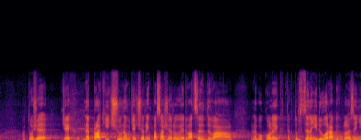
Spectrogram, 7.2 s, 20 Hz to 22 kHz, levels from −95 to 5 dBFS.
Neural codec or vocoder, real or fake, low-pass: none; real; 10.8 kHz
